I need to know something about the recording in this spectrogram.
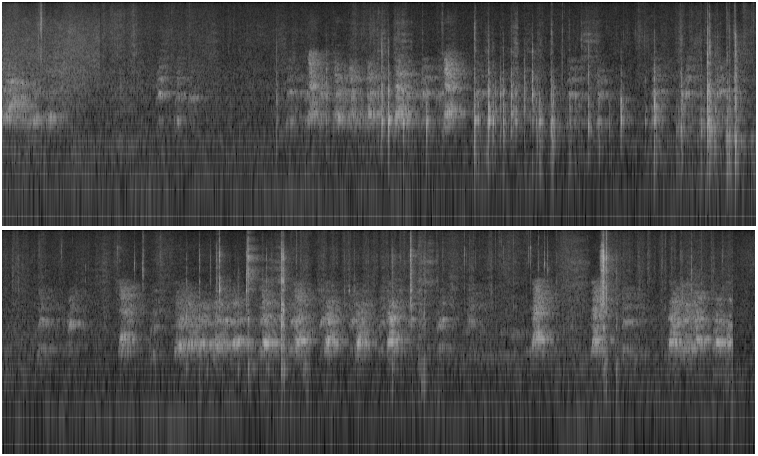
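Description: Plastic timing-belt cover being fitted over the engine, with light clicks and knocks of plastic and tools throughout. Mixed in are many short, repeated yelps and barks from a dog, in clusters from about six seconds in.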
